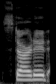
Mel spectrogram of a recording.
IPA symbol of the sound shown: ɪd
